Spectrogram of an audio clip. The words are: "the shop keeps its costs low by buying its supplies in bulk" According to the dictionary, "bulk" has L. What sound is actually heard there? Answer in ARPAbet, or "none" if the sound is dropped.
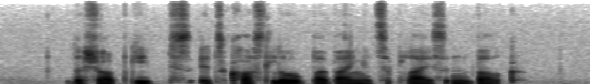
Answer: L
